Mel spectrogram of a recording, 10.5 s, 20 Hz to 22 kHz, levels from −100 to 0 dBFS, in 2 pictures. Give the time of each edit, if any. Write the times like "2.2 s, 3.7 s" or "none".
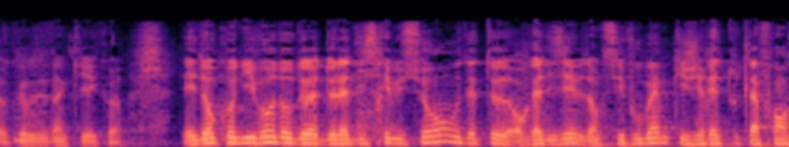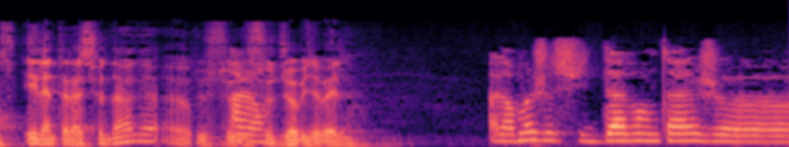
6.5 s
